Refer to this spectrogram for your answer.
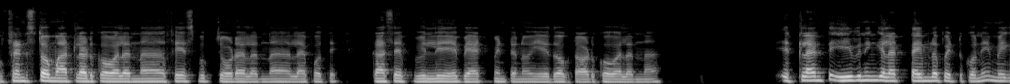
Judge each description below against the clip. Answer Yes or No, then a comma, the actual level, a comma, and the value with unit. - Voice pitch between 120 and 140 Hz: Yes, low, 135 Hz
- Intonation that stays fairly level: No, average, 3.4 semitones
